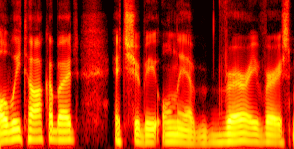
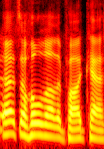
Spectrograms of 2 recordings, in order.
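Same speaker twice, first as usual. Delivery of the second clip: amused, high-pitched echo through a laugh; 9 semitones higher, 4 dB louder than usual. Real, not acted. Echoing co-host's joke about the struggle, laughing.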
